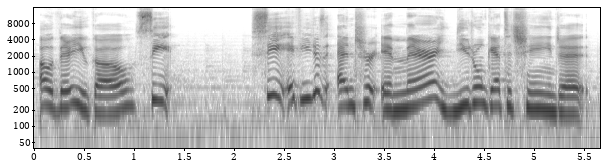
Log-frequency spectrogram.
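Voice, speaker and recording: A woman's voice: on the high side, expressive, unhurried, soft background music. A woman live-streaming a game, chatting casually and thinking aloud in a rambling, slangy way. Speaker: streamer playing and reacting to a game.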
